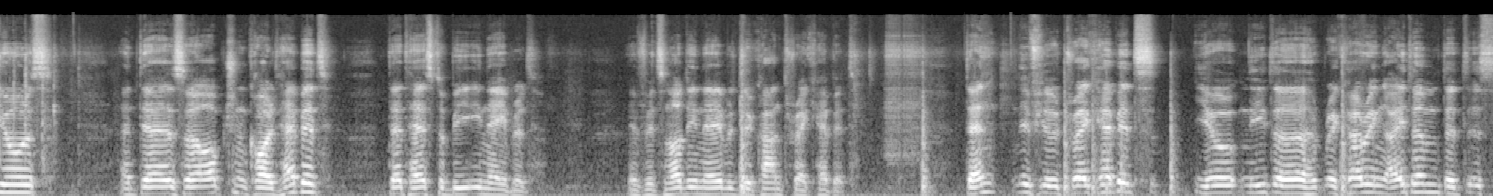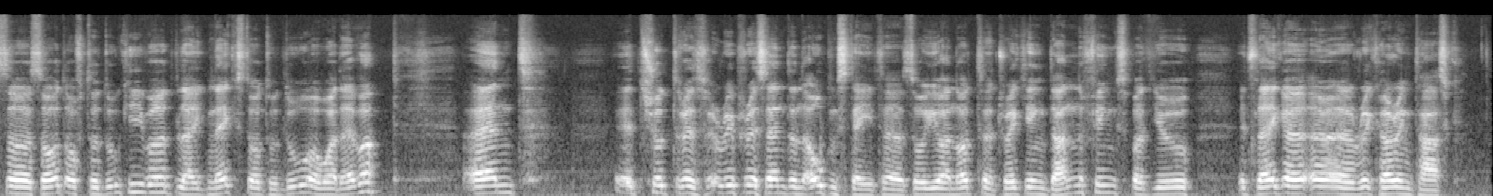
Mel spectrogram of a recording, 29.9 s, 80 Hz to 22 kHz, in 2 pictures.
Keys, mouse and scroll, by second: 0.0-1.2 typing, 6.8 click.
